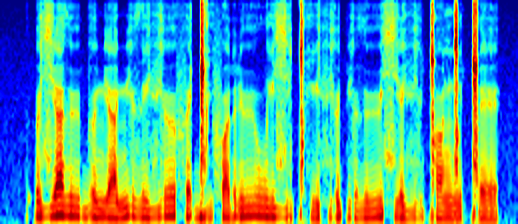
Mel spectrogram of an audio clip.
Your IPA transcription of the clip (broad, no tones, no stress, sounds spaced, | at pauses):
ʔ ɵ zʲ a ð ʉː b ɵː mʲ aː mʲ ʉ ð i vʲ ɵː f ɛ ɡ͡ǁ i f ɒ r ʉː w i zʲ ʉ ǀʰ i fʲ ɵː pʲ ɵː ð ʉː sʲ ɛ vʲ ʉː ǀ ɒ ŋ͡ǀ i ǁ ɛ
